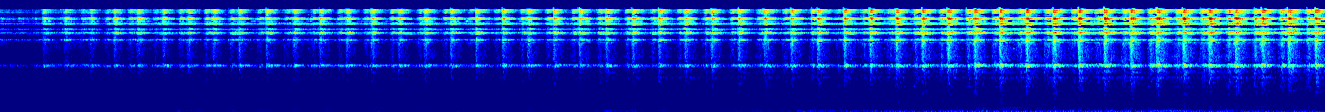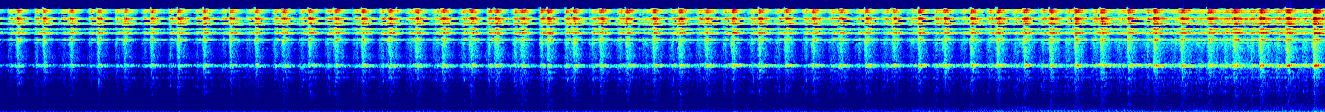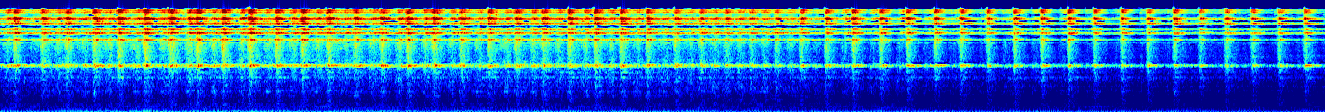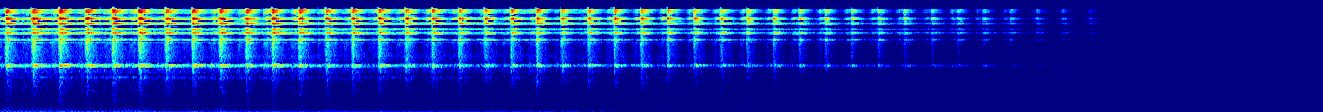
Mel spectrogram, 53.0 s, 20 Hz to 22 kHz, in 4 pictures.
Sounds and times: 0.0s Hand sleigh bells 50.4s

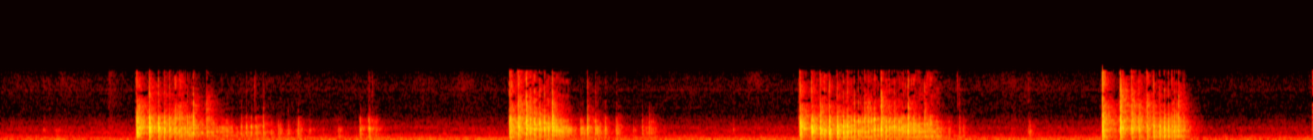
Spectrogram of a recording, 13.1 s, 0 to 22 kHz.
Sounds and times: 1.4s d12's rolling on various surfaces 3.8s
5.1s d12's rolling on various surfaces 6.6s
8.0s d12's rolling on various surfaces 9.7s

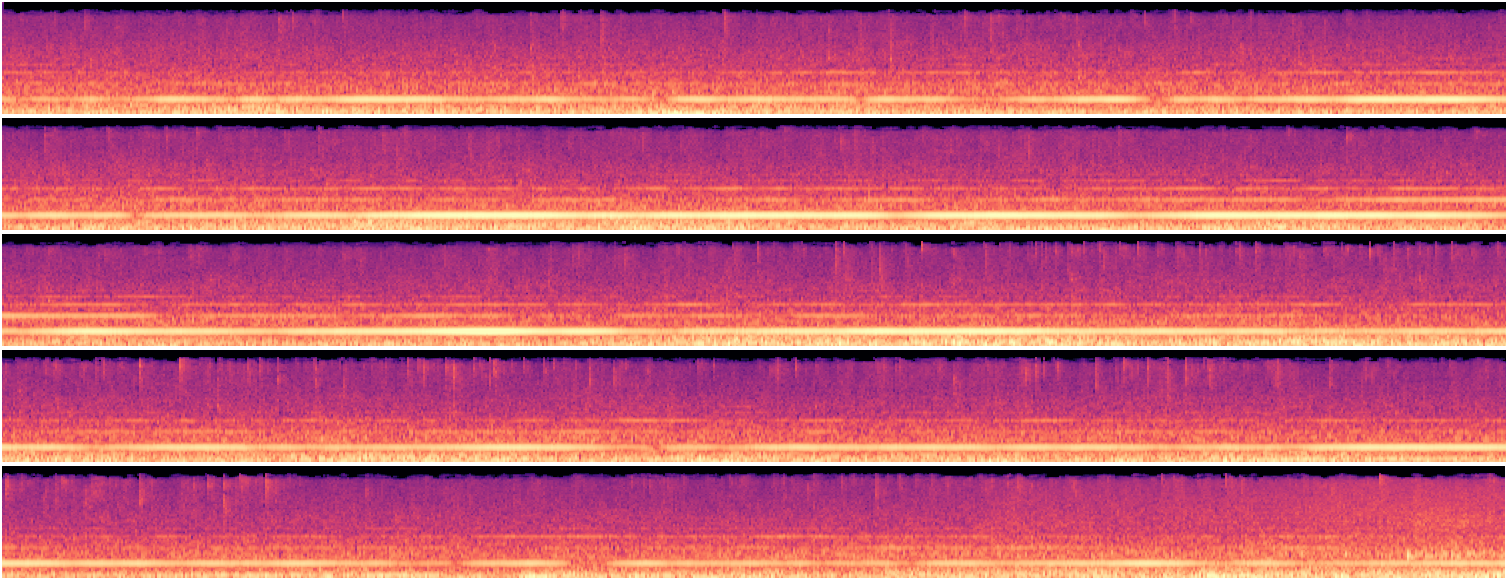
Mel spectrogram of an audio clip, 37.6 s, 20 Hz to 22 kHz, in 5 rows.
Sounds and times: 0.0s Tornado sirens running 37.5s
0.0s rain 37.5s
8.2s thunder 11.2s
18.2s thunder 26.7s
32.5s thunder 37.5s

